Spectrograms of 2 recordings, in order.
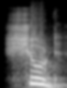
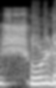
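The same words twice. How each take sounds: First: शुड said with no L sound; silent L. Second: शुल्ड with the L wrongly voiced before D; L sounded. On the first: Teacher showing learners the word, शुड with silent L. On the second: Teacher showing the mistake to avoid, शुल्ड with L sounded. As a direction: say शुल्ड, pronouncing the L. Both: Shown as a demonstration. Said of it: "इसको हम शुल्ड नहीं बोलेंगे".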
